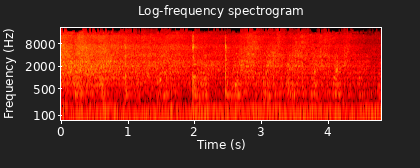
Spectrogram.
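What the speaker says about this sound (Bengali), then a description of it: "এবার দিয়ে দেবো টমেটোর পেস্টটা, দিয়ে আরও একটু কষিয়ে নেব।" Spice masala with tomato paste sizzles and fries in a pan, a dense continuous hiss punctuated by several sharp clicks of a spatula stirring against the metal, steady and close with no talking.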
